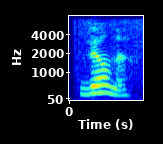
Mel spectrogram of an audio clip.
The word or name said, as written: vilna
